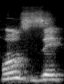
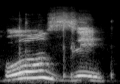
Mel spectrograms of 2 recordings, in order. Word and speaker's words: rosé: O vinho é rosé, com acento no final. E aí, fato de ter o acento aqui no final, eu vou pronunciar o E. Então, muda tudo aqui, tá? Aqui eu vou falar rosé.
